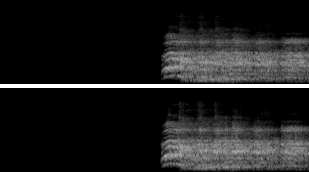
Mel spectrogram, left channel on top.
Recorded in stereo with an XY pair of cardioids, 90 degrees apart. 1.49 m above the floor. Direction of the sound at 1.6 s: 70° right.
